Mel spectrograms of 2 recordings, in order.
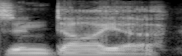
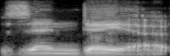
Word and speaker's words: Zendaya: through the spider-man movies i thought her name was zendaya because i've heard people saying it that way on tv and they were wrong and i looked up it's pronounced zendaya so sorry about that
